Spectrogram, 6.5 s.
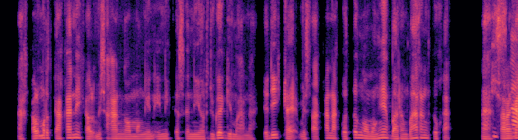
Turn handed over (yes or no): yes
